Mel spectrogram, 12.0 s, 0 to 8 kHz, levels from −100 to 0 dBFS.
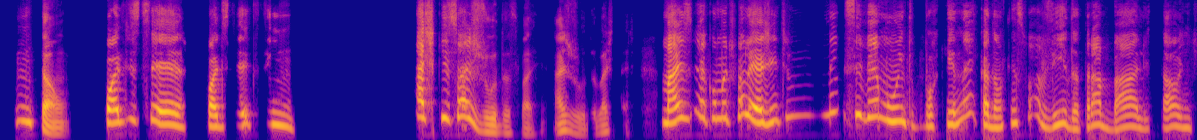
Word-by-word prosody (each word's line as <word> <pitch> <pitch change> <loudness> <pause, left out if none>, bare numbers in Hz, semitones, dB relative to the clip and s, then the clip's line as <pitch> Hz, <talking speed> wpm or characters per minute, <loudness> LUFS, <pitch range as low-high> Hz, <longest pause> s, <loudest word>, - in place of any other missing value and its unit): Então, 280 -1 +1 0.4
pode 265 +4 +5
ser. 230 -9 +4 0.2
Pode 195 -2 +5
ser 215 - -3
que 215 - -24
sim. 215 -6 -1 1.2
Acho 350 -2 +4
que 350 - +1
isso 340 +2 -1
ajudas, 110 - -3
vai, - - -15 0.2
ajuda 105 - -10
bastante. 110 +5 -18 0.3
Mas, 275 +7 +5
é 350 -4 -4
como 335 0 -3
eu - - -5
te - - -22
falei, 375 -5 +4
a 260 - +10
gente 270 +6 -3
n 385 +2 -14
nem 445 +3 -8
se 415 - 0
vê 365 -1 0
muito 280 - +1
porque, 195 +4 -3
né, 325 - -4
cada 210 -5 +2
um 180 - -3
tem 255 - -5
sua 260 - -14
vida, 195 -4 -3
trabalho 185 -1 -4
e - - -16
tal. 195 +2 -4
A - - -5
gente 175 -1 -10
235 Hz, 195 wpm, -21 LUFS, -, 1.2 s, a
